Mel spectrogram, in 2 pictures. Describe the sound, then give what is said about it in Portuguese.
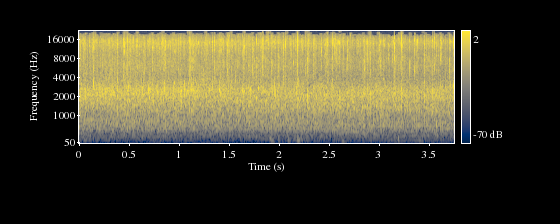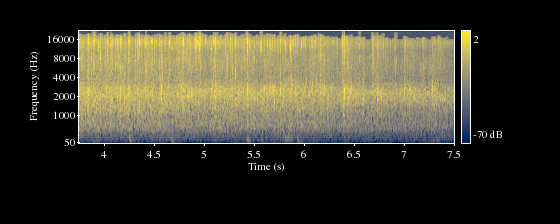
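Sustained applause for Jesus from a church audience during a sermon, a dense steady wash of many hands clapping at an even loudness, tapering slightly toward the end, with no voices standing out. “Pode aplaudir Jesus mesmo, pode aplaudir Jesus mesmo, é muito bom.”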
